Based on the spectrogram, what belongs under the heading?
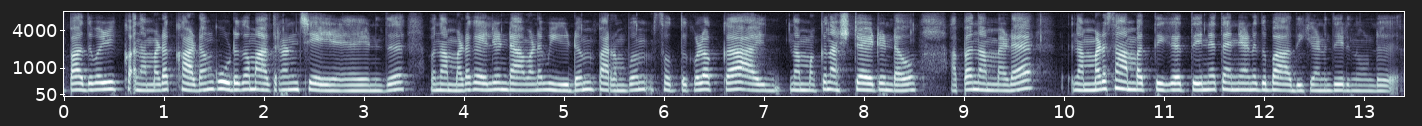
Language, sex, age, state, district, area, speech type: Malayalam, female, 18-30, Kerala, Ernakulam, rural, spontaneous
